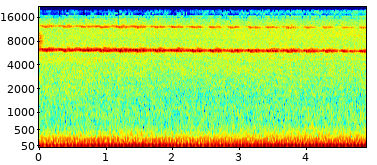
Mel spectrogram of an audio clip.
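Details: 1995 BMW E36 M3 that sat two years, first start with the transmission detached and the battery light on: a thin, steady high-pitched squeal over a lumpy idle. Something in the accessory drive is suspected to be dragging, not confirmed.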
